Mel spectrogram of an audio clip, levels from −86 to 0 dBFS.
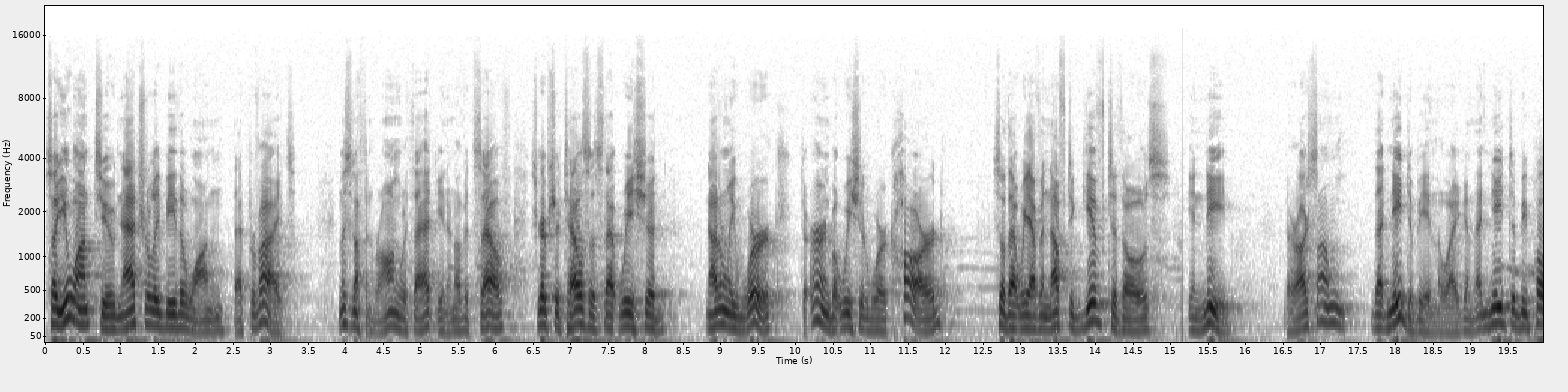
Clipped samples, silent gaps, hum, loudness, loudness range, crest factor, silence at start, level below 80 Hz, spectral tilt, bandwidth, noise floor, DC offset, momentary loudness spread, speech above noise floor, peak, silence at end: under 0.1%; none; none; -18 LUFS; 4 LU; 16 dB; 0 s; -48 dBFS; -7.5 dB/octave; 12.5 kHz; -53 dBFS; under 0.1%; 12 LU; 36 dB; -2 dBFS; 0 s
